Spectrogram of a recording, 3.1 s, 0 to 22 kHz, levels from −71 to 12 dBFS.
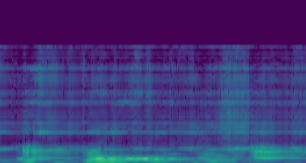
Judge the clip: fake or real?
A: fake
